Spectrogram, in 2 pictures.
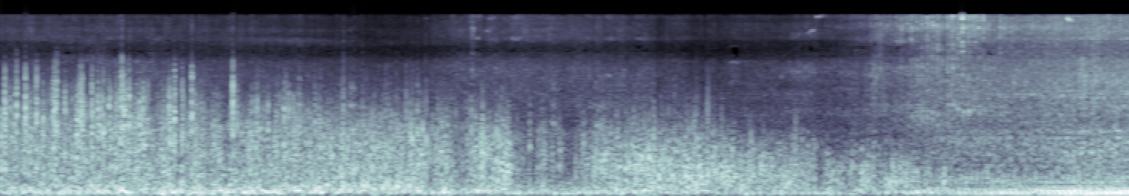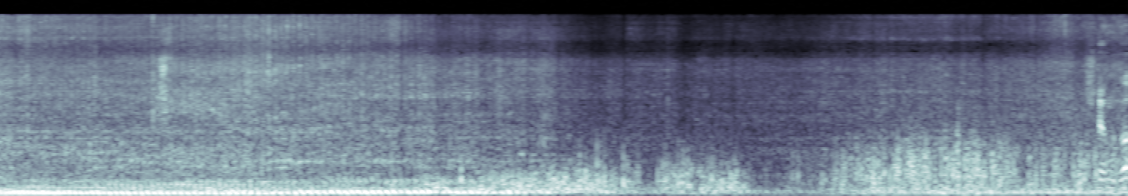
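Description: Motorcycle running along the road with wind buffeting the microphone. It grows louder for a few seconds in the middle and drops briefly near the end.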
